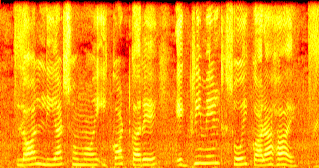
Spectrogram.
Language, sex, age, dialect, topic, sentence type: Bengali, female, 18-24, Jharkhandi, banking, statement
